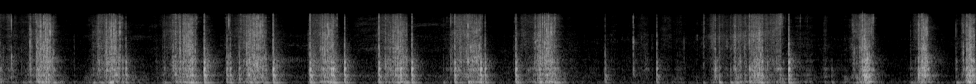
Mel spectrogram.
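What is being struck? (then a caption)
Plastic remote control with rubber buttons. Long nails tap the rubber buttons of a small, hollow black plastic DVD remote control resting on a wooden table. The result is an irregular run of short, dry, clicky taps with a bright edge and almost no ring, sometimes in quick clusters and sometimes spaced apart.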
